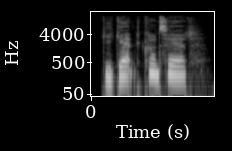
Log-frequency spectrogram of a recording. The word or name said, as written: gigantkoncert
